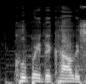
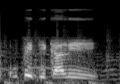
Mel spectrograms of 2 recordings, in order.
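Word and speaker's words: Coupé-décalé: Coupe de Calais. So I was pronouncing it wrong. – Yeah, Coupe de Calais.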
